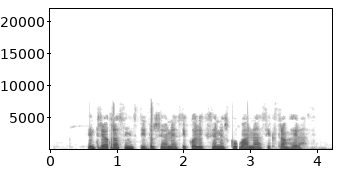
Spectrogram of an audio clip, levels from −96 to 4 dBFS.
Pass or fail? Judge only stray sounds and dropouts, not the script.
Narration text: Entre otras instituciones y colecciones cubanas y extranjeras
fail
